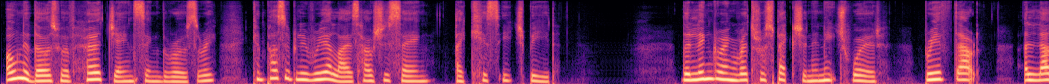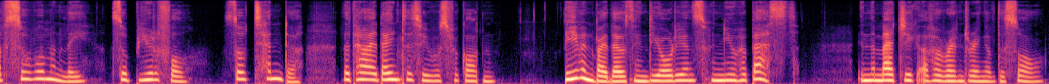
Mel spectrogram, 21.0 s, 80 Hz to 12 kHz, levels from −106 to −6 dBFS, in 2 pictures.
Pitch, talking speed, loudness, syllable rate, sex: 225 Hz, 165 wpm, -18 LUFS, 5.6 syllables/s, female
